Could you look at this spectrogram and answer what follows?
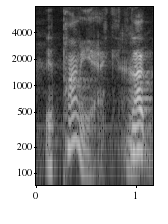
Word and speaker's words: Pontiac: And Pontiac. Pontiac. There's no T in Pontiac.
